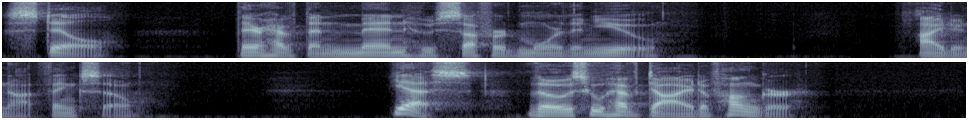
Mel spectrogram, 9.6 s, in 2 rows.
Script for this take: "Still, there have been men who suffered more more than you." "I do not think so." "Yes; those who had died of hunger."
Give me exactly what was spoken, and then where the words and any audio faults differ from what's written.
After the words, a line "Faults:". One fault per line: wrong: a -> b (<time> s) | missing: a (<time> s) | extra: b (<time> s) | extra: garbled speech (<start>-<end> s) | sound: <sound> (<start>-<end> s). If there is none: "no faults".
"Still, there have been men who suffered more than you." "I do not think so." "Yes; those who have died of hunger."
Faults:
missing: more (2.8 s)
wrong: had -> have (7.9 s)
